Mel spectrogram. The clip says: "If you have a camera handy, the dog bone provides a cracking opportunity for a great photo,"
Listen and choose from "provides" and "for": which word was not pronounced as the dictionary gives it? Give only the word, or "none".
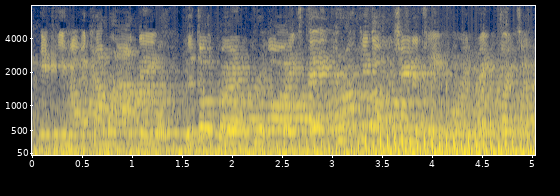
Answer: none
